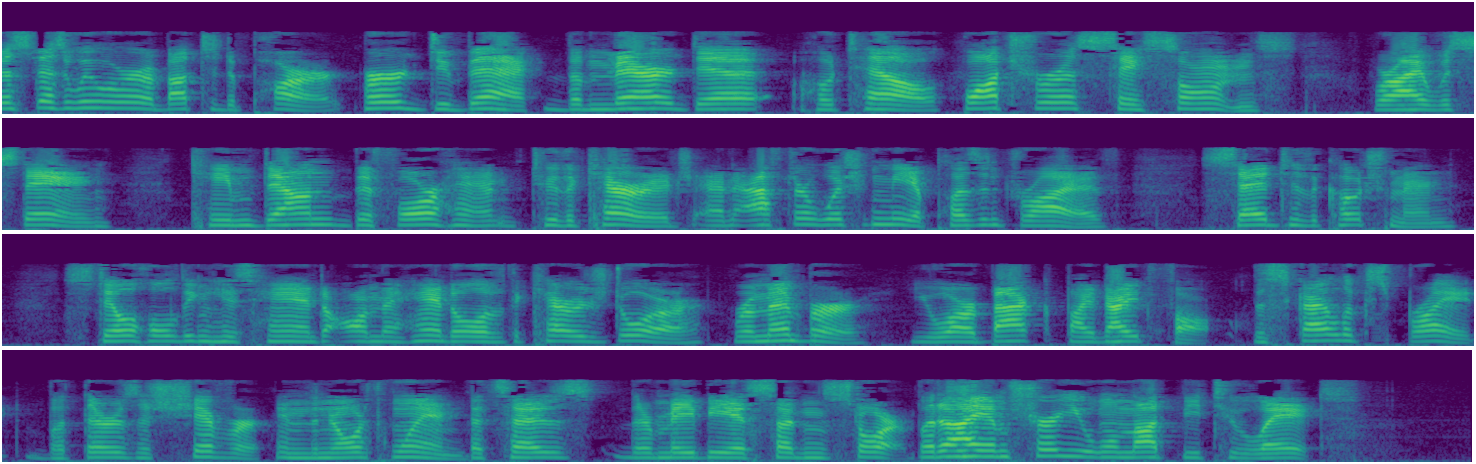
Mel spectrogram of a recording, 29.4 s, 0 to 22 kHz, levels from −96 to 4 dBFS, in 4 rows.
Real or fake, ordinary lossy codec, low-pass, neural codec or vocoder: real; MP3, 32 kbps; 7.2 kHz; none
